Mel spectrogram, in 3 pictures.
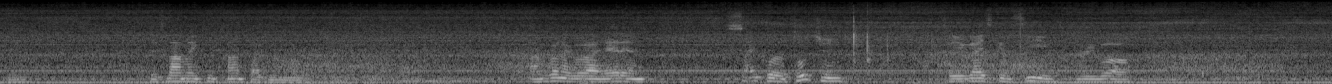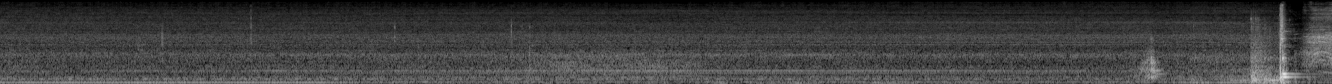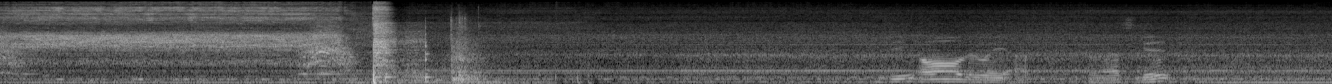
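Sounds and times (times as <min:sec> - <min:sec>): air hissing: 0:00.0 - 0:32.5
steady machine hum: 0:00.0 - 0:39.9
sharp machine clunks: 0:24.7 - 0:32.2.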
